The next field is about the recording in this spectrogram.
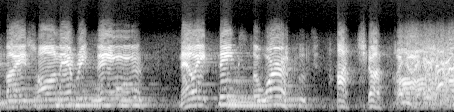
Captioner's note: chuckles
